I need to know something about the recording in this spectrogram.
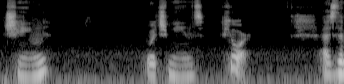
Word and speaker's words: Qing: They established a new dynasty, pronounced Qing, which means pure.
